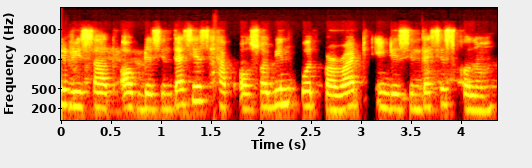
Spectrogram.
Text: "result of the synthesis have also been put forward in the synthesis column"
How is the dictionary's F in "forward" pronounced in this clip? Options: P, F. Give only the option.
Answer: P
